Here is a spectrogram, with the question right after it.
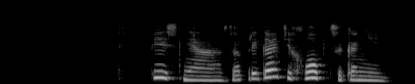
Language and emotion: Russian, positive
